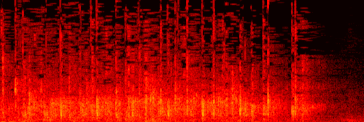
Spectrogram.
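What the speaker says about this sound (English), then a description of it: "Applause, please." A crowd applauds steadily, dense clapping at an even level that thins out and fades toward the end.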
